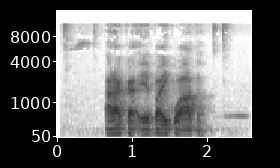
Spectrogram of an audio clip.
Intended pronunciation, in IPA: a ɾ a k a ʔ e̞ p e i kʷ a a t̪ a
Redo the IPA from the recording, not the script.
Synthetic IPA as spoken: a ɾ a k a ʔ e̞ p a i kʷ a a t̪ a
